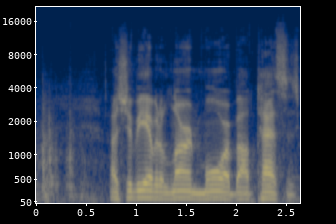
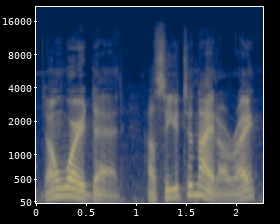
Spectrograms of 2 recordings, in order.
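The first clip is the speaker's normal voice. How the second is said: ordinary talk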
